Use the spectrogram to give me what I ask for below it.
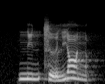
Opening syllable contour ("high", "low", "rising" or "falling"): rising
